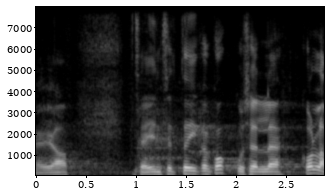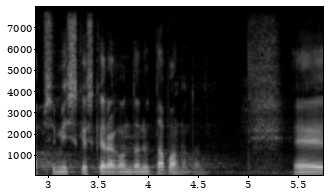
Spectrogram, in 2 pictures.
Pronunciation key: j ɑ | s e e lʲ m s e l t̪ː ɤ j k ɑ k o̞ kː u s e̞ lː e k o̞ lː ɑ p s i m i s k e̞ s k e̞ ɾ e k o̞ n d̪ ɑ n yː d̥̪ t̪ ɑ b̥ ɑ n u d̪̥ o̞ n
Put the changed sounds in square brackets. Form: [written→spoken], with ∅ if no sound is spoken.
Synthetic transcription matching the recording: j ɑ | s e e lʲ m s e l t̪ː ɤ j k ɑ k o̞ kː u s e̞ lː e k o̞ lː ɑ p s i m i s k e̞ s k e̞ ɾ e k o̞ n d̪ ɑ n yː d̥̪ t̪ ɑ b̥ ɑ n u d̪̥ o̞ n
